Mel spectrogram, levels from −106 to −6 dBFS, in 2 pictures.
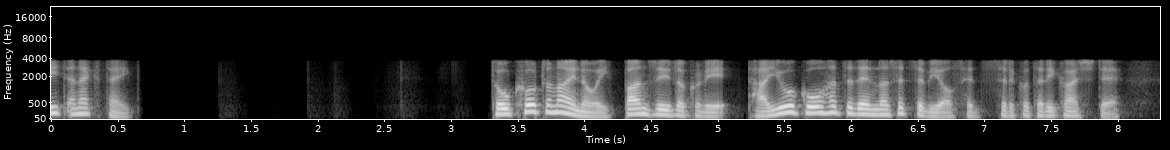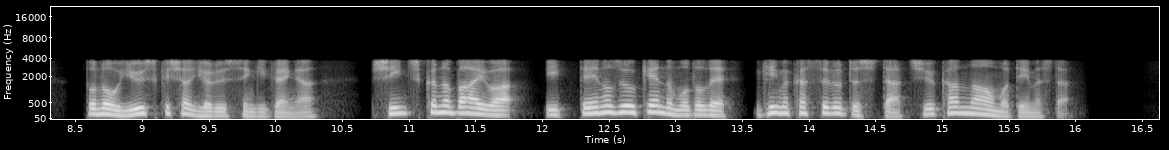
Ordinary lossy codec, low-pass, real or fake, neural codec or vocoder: none; 3.6 kHz; fake; codec, 16 kHz, 0.2 kbps, FocalCodec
